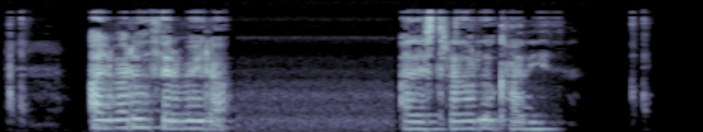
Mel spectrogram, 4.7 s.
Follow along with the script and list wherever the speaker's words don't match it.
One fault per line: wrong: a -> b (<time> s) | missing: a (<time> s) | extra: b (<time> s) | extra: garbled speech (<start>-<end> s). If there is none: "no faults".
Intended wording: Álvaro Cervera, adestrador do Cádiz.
no faults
